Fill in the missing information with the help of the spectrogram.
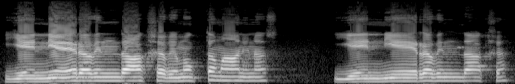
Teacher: When we are chanting the verse, Ye Nye Ravindaksha Vimuktamaninas, Ye Nye Ravindaksha, it is actually as if the A is not there. So that's how you chant when you chant it together as a verse, when all the words together.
